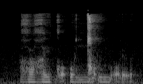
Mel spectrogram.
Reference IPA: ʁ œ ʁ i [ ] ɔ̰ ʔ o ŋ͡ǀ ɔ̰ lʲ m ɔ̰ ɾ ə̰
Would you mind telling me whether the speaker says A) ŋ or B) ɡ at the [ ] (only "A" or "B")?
B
